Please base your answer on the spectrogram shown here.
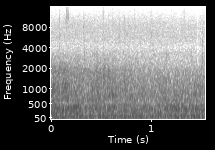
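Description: Steady rain falls in the fantasy game Pantheon: Rise of the Fallen, a dense, even hiss of drops with a low rumble beneath, continuous and fairly loud with no voices.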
